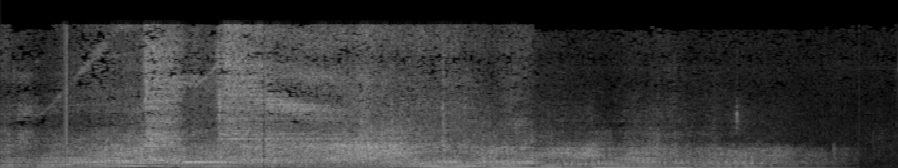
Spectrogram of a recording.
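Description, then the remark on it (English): A car skids with loud, squealing tires, the screech rising and falling in repeated wavering arcs over a roaring engine, continuous before fading at the end. “Unfortunately, that was not me driving. Unfortunately, that's not my car either.”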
